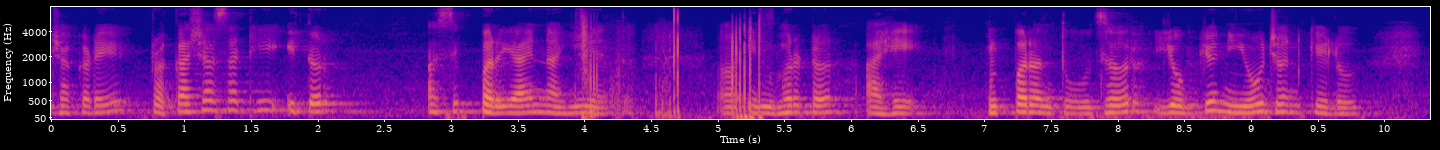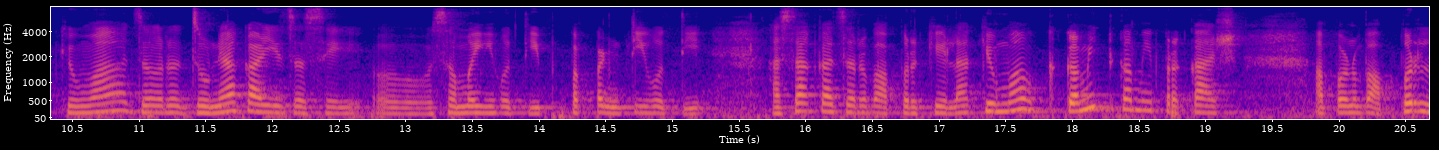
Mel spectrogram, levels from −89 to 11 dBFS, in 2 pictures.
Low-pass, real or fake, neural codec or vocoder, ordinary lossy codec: none; real; none; none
